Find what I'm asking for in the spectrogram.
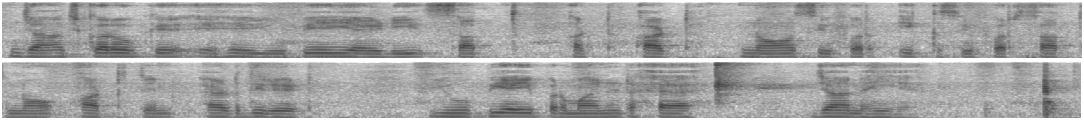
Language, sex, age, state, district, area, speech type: Punjabi, male, 30-45, Punjab, Mohali, urban, read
